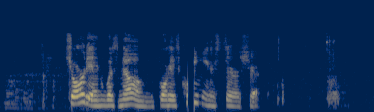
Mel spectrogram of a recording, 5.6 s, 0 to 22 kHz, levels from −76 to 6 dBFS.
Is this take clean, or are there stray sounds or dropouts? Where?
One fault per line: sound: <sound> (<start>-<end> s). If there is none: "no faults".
sound: dropout (2.8-2.9 s)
